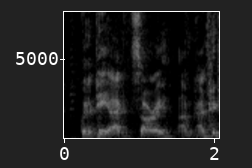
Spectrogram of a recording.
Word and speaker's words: Quinnipiac: of relief for me now so now I'm quinnipeg Quinnipiac sorry I'm trying to make sure I pronounced it correctly we'll choose our next opponent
